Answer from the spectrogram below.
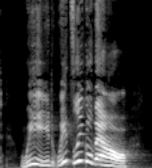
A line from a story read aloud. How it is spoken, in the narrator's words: Mimi exclaimed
